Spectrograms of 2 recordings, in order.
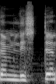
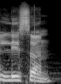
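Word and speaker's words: listen: क्या लिखा हुआ है एल आई एस टी एन तो इस लिस्टन नहीं पढ़ना है इसे क्या पढ़ना है लिसन क्या पढ़ना है लिसन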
